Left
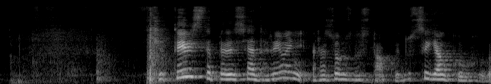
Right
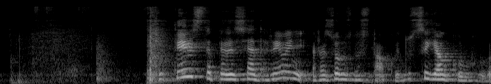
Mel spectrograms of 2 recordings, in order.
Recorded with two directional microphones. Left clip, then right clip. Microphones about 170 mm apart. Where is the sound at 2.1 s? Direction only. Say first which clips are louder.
Left 1 dB; 10° left (ahead or behind).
